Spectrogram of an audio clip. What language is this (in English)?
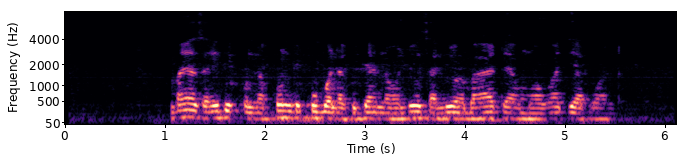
Swahili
